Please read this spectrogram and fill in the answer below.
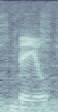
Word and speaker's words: Baal: yeah, in the game it's Baal. Like Christian Bale.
